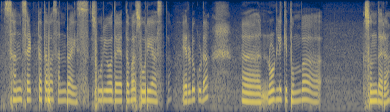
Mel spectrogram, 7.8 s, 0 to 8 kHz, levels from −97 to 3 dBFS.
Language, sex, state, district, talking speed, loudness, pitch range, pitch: Kannada, female, Karnataka, Dakshina Kannada, 115 wpm, -16 LUFS, 200-225 Hz, 210 Hz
